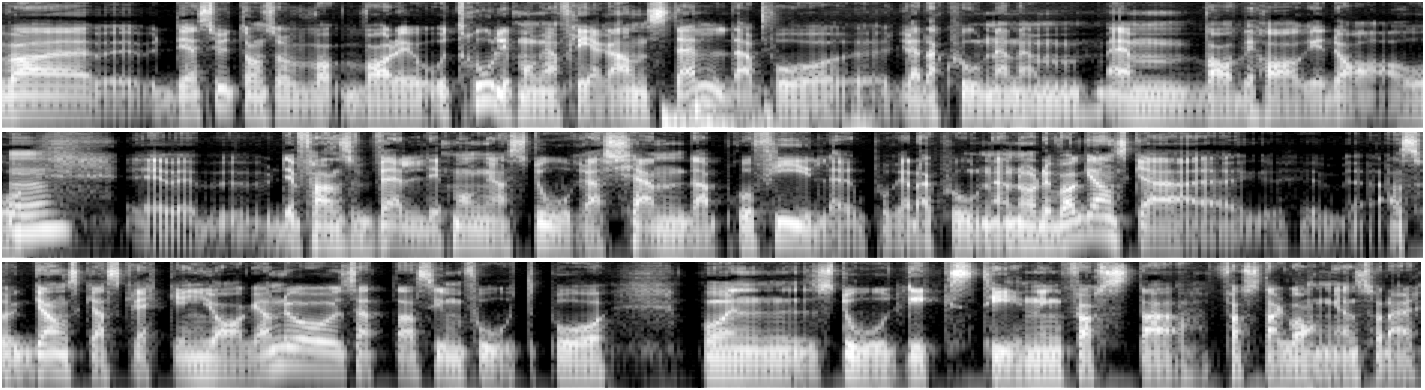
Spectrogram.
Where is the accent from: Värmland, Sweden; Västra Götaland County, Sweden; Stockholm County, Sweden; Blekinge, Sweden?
Blekinge, Sweden; jag är från Blekinge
